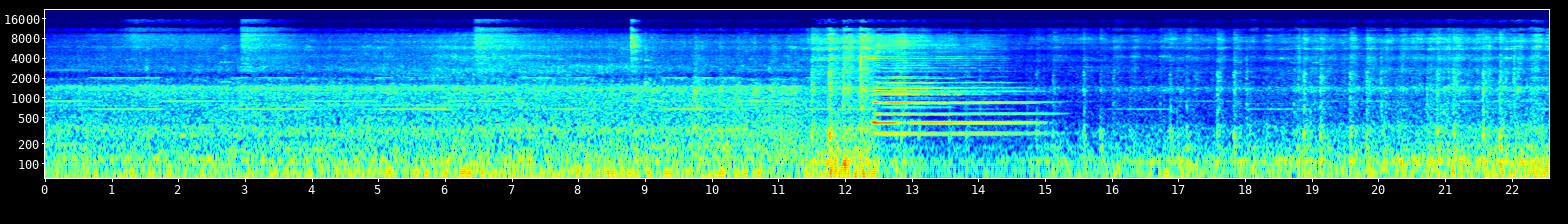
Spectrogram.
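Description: Container freight train rolling past with a steady rumble and clatter of wagon wheels, over a short two-note electronic tone that repeats every second or two. About twelve seconds in, an approaching KAI diesel locomotive sounds one loud horn blast lasting about two and a half seconds.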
